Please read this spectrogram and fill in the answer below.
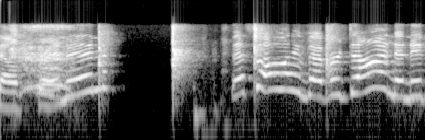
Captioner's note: clapping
